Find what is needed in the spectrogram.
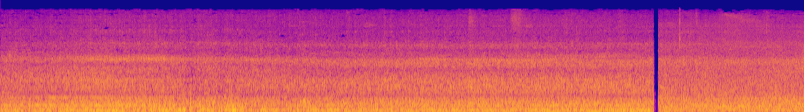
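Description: Diesel engine of a large intercity coach running steadily as the bus pulls away at low speed. The sound drops out briefly about six and a half seconds in.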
